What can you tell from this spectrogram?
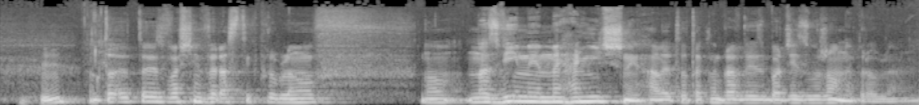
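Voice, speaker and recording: A man talks at a very fast pace in a fairly high pitch, with very wide pitch swings. Noticeable background noise and audible room echo surround him. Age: 30s. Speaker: running coach. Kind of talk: casual chat.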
